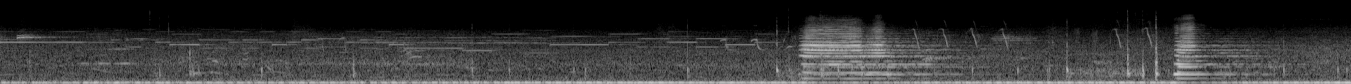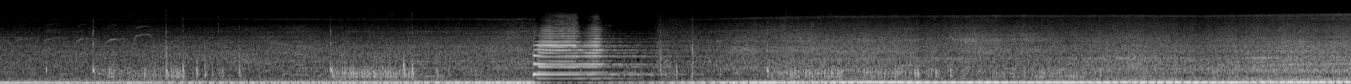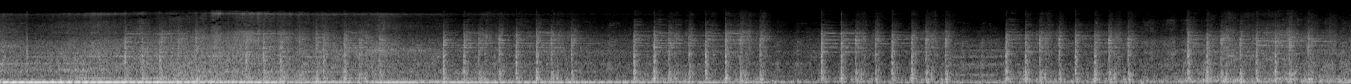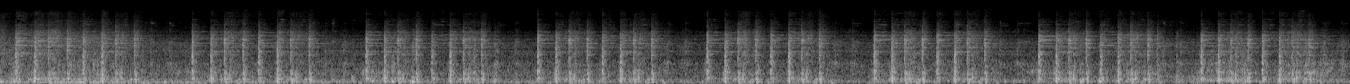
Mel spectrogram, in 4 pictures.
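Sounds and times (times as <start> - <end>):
diesel locomotive rumbling: 0.0 - 54.0
train horn blast: 8.0 - 9.8, 11.7 - 12.9, 18.8 - 20.3, 36.5 - 37.3
train wheels clattering over rail joints: 27.0 - 54.0.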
